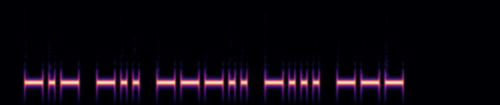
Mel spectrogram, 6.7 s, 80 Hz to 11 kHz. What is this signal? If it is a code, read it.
Morse code, heard as a keyed tone, about 15 wpm, 700 Hz. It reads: KD8BO
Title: USA Call Signs - 5 Characters - 4x Character Spacing - 15wpm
